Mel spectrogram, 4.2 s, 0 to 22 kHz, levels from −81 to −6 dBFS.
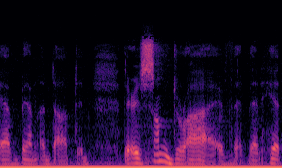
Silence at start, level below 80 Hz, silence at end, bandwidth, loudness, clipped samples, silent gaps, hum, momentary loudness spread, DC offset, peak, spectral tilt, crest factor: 0 s; -60 dBFS; 0 s; 16.5 kHz; -37 LUFS; under 0.1%; none; none; 18 LU; 4%; -18 dBFS; -4 dB/octave; 18 dB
